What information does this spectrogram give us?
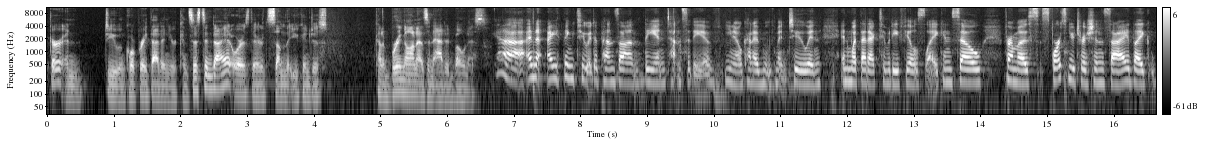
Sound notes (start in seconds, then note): none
